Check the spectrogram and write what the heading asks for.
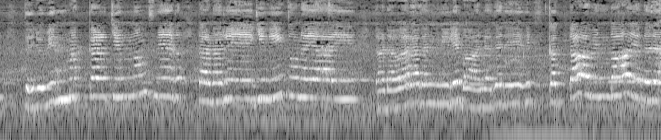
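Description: A young girl singing a song solo, her voice moving through a melody with held, gliding notes and short breaths between phrases.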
